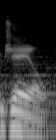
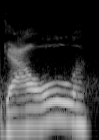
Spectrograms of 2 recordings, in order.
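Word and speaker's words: gaol: Fun fact, by the way, G A O L is the old spelling for jail. It is still pronounced jail. Don't call it GL.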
